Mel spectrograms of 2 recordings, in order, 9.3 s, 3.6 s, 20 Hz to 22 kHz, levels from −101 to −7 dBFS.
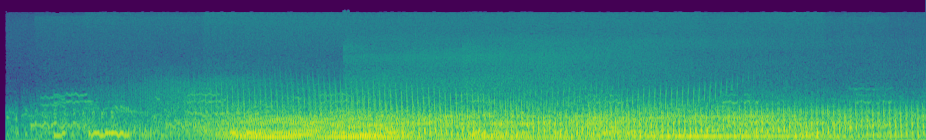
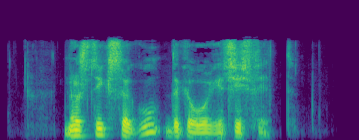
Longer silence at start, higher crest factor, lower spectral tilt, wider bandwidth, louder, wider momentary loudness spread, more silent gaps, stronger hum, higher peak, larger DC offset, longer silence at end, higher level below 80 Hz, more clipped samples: second, 0 s vs 0.65 s; about the same, 14 dB vs 18 dB; first, -7.5 dB/octave vs -3.5 dB/octave; first, 16 kHz vs 8.4 kHz; about the same, -18 LUFS vs -20 LUFS; about the same, 11 LU vs 13 LU; about the same, 0.00-0.06 s vs 2.81-2.86 s; neither; about the same, -2 dBFS vs -4 dBFS; first, 4% vs under 0.1%; second, 0 s vs 0.7 s; first, -28 dBFS vs -56 dBFS; neither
